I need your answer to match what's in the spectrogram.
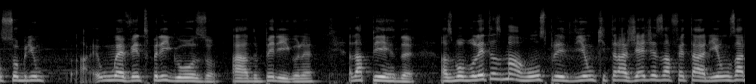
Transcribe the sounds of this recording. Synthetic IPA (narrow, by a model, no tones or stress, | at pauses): sobɾɪṵ̃ | ũevẽnt̪ʊ̥peɾiɡozʊad̪ʊpeɾiɡʊnɛd̪ɐpeɾd̪ɐ | ɐzbobolet̪ɐzmaɦõspɾeviɐ̃w̃kɪt̪ɾaʒɛd͡ʒiɐzafet̪aɾiɐ̃w̃ʊza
